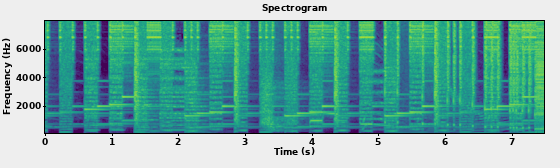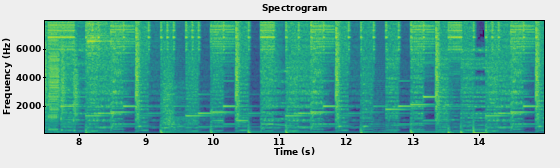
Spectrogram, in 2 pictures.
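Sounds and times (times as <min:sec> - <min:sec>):
drum kit beat: 0:01.4 - 0:02.0, 0:04.5 - 0:14.9.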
